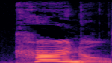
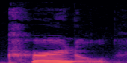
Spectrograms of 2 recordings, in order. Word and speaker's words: colonel: It's spelled like colonel, but it's pronounced kernel.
